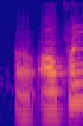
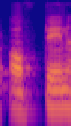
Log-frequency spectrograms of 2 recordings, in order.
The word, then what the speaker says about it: often: Common mistake आपको मैंने बता दी क्या होती है, ऑफ्टेन हम बोल देते हैं, जबकि यहाँ पे टी जो है साइलेंट रहता है, आपने इसको प्रोनाउंस नहीं करना है, स्किप करेंगे।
